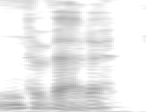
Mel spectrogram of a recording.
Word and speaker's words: Nevada: I signed up to be an Instacart driver when I was living in Nevada. Just kidding. It's pronounced Nevada.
